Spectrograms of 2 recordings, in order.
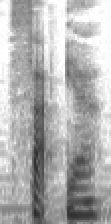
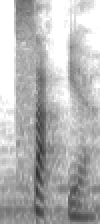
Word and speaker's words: Satya: The second, Yamas, is Satya.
